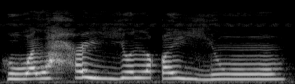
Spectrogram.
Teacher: ہا وسط حلق سے ادا ہوگا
